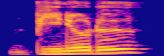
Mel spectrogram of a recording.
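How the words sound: It is said with a foreign, Japanese-style pronunciation. The speaker calls it wrong. "no one says it like that"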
